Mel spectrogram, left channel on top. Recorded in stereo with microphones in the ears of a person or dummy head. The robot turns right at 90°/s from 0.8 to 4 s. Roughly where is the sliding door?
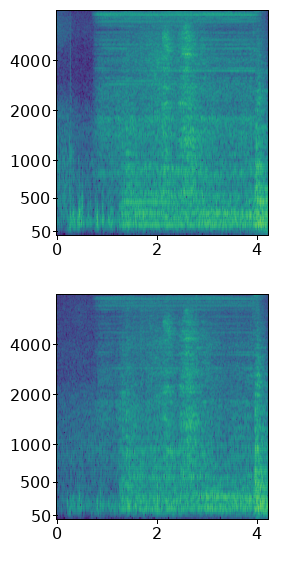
Ahead right.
